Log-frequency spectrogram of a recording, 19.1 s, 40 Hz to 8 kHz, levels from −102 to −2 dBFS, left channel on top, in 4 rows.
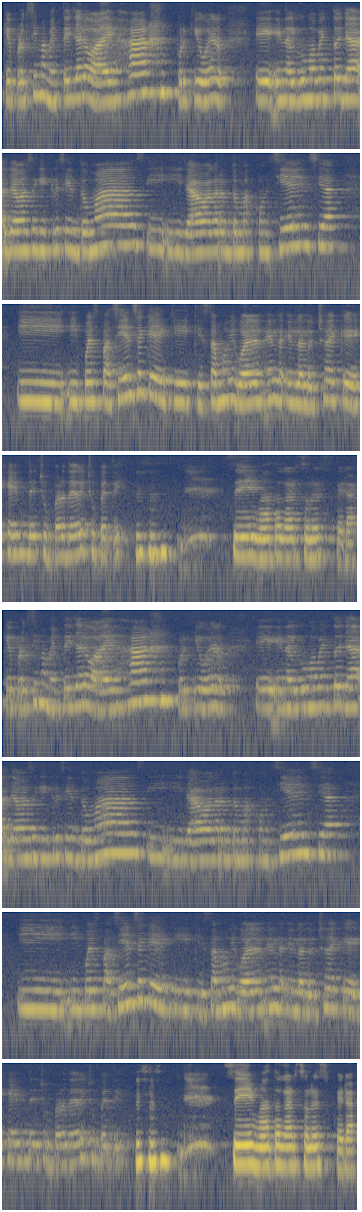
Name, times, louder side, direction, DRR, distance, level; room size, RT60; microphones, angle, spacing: voice 1, 0.0-3.1 3.4-9.3 9.7-16.0, left 3 dB, 75° left, 0.7 m, -29 dB
voice 2, 16.1-17.1 17.4-19.0, right 6 dB, 60° right, 0.3 m, -23 dB
7.5 x 4.8 x 2.9 m
head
